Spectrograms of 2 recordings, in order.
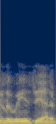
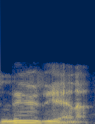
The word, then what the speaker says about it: Louisiana: I say Louisiana, but he says Louisiana, which sounds very, very much more Southern to me.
